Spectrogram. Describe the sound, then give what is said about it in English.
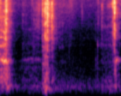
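A few crisp, papery snaps of a tarot card being shuffled and flipped over in a tarot card game, three short sharp clicks spaced unevenly, fairly quiet, with no talking. “We're shuffling, shuffling. One, two, three, flip.”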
